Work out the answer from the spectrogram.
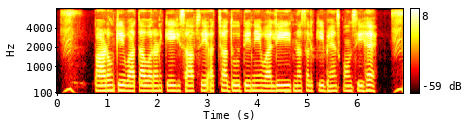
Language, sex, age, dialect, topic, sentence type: Hindi, female, 36-40, Garhwali, agriculture, question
